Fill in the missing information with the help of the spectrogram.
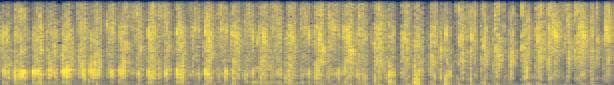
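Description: Long nails scratch fast across a blue-jeweled, rhinestone-covered plastic phone case. The result is a dense, continuous stream of bright, crisp clicking and rasping with almost no low end, the quick strokes blurring together in a fairly irregular rhythm.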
